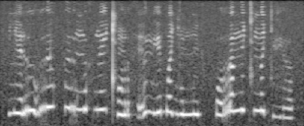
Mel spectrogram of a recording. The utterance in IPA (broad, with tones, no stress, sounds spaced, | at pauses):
ʎ ẽ˨ r l ṵ˧ r ɨ˦ l pː ɨ˦ r ŋ ɵ˦ x b ẽ˦ j cʰ õ˨ r h ḛ˨˦ l mʲ e˨˦ b ɐ˧ ɟ ũ˨ mː ĩ˨ x pː o˨ r ɐ˦ ŋ e˦ c ŋ ɐ˦ c vʲ ɵ˨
